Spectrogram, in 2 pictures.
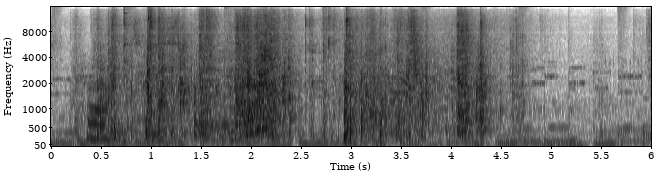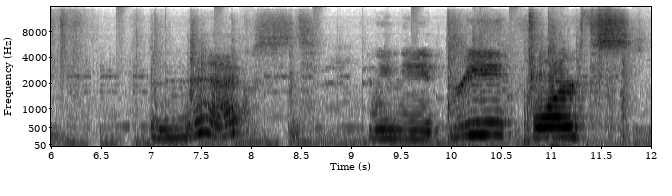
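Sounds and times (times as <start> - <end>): metal measuring spoons clinking: 0.2 - 4.8
paper bag crinkling: 0.2 - 5.0.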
